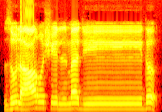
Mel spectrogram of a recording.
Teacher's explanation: دال کے آخر میں آواز ہم اس کو ہلا کر پڑھ رہے ہیں اسی کو قلقلہ کہتے ہیں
